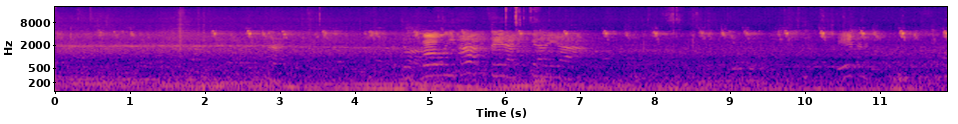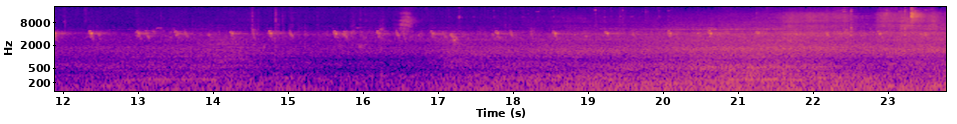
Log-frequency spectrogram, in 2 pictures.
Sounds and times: Traffic sound 0:00.0 - 0:23.7

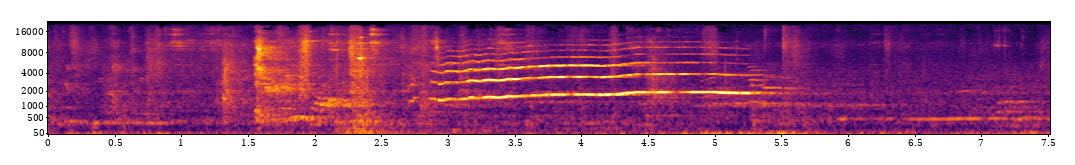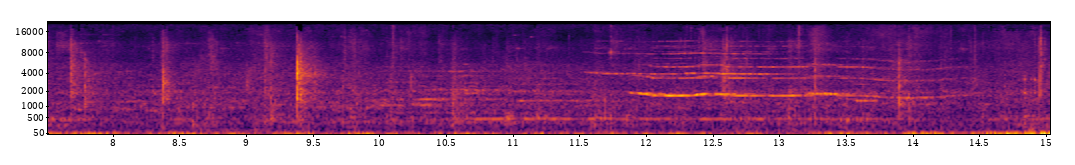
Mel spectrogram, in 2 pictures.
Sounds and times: using doors and stairs 0:01.3 - 0:05.9
using doors and stairs 0:11.0 - 0:15.0

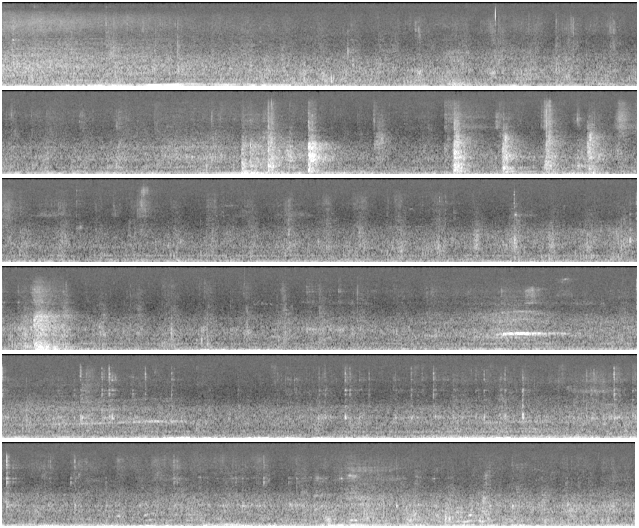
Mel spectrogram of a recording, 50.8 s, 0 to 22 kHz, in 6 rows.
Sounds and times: street ambience 0:00.0 - 0:50.7
passengers 0:28.4 - 0:50.7

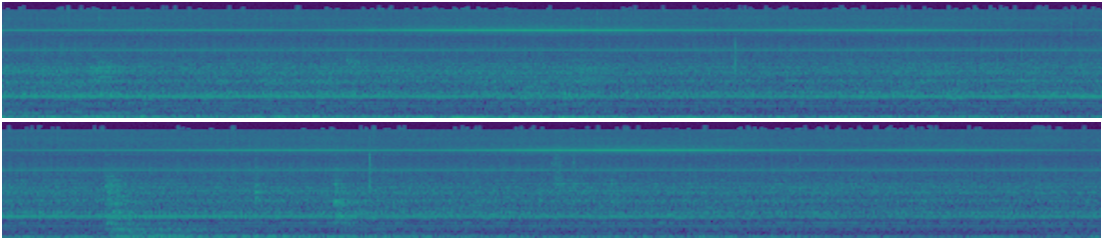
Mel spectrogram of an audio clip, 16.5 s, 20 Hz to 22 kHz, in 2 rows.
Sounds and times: surrounding electromagnetic field 0:00.0 - 0:16.4
big metallic light tower 0:08.8 - 0:14.2

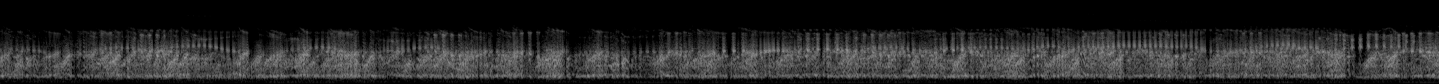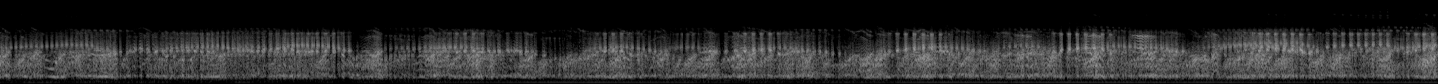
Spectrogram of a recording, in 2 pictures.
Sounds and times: frog concert 0:00.0 - 0:28.7

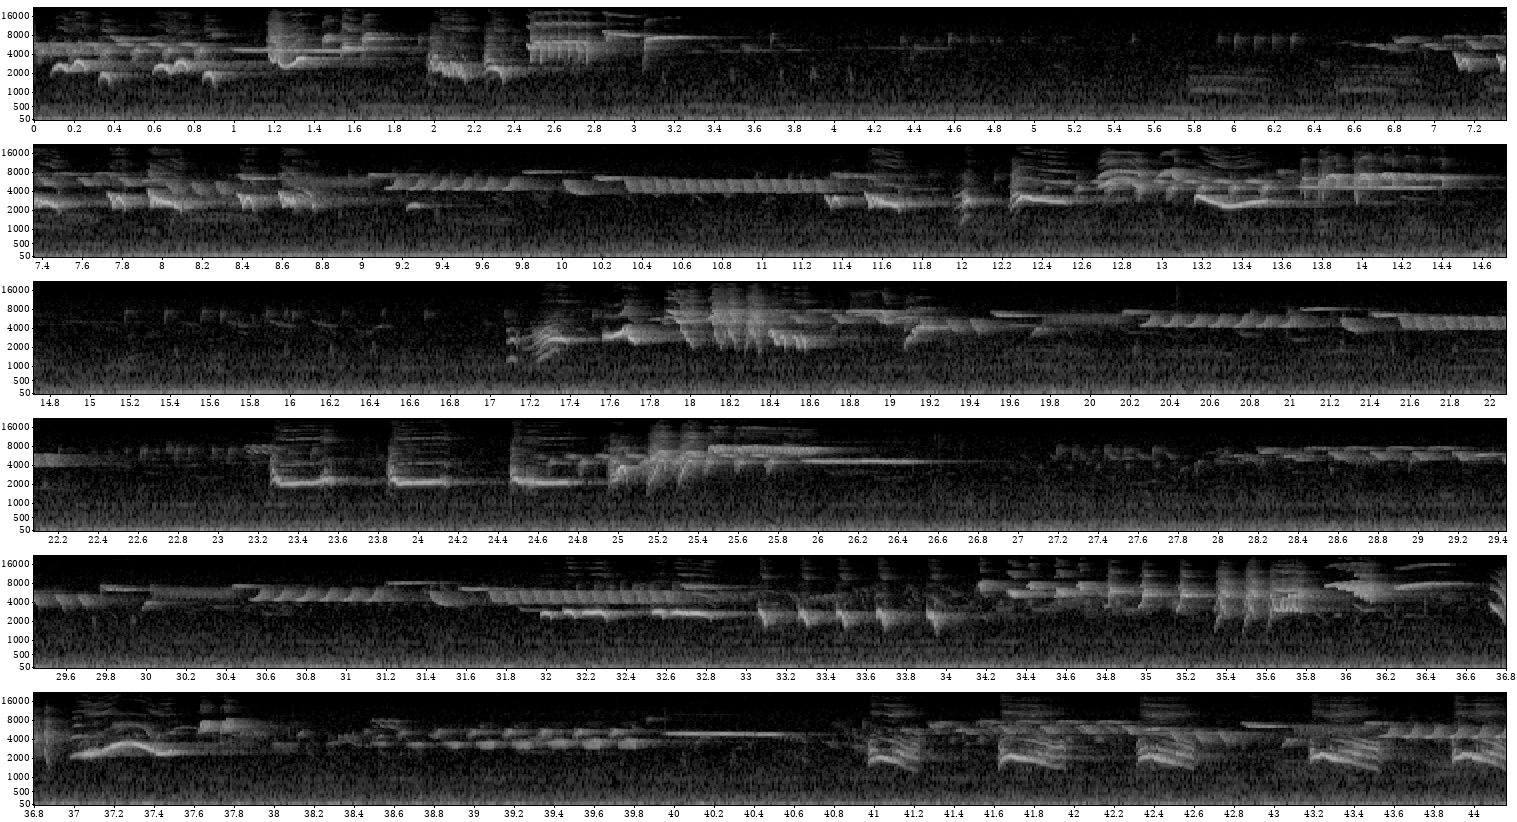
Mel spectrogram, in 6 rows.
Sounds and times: song thrush in song 0:00.0 - 0:03.8
song thrush in song 0:06.2 - 0:14.7
song thrush in song 0:15.4 - 0:44.1
blackbird 0:17.1 - 0:22.3
blackbird 0:23.0 - 0:44.1

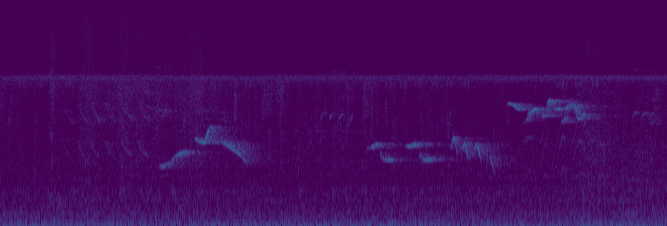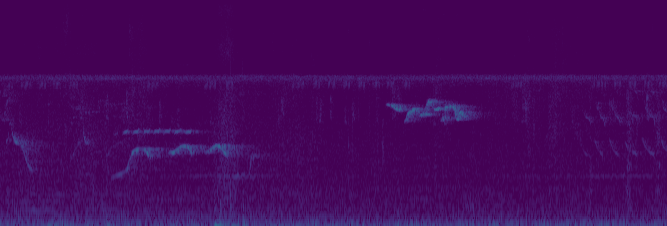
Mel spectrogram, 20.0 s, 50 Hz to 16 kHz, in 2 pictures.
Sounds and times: Birds singing 0:05.5 - 0:17.1
dog 0:18.9 - 0:20.0

